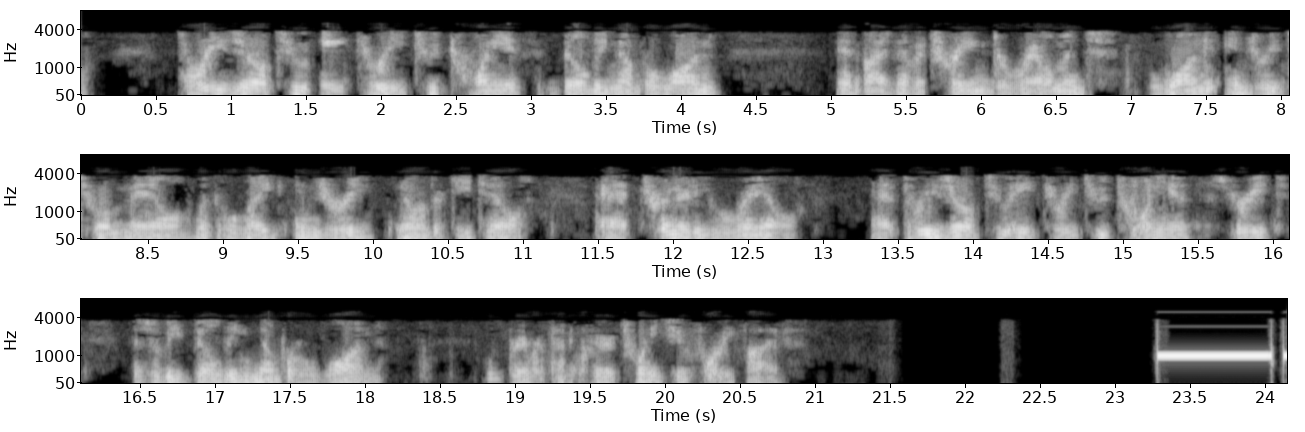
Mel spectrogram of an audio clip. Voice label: Waverly Ambulance, dispatch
